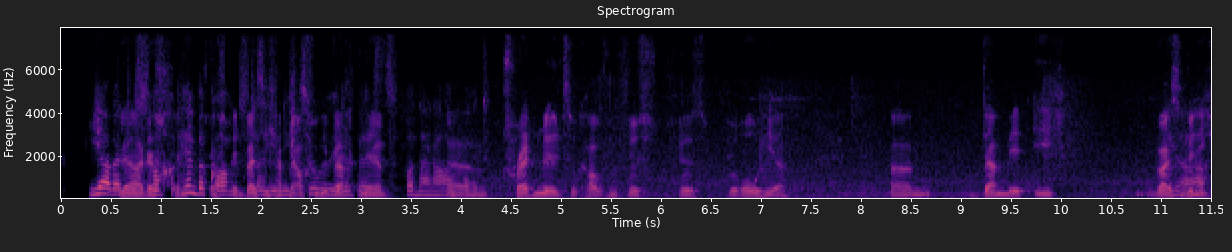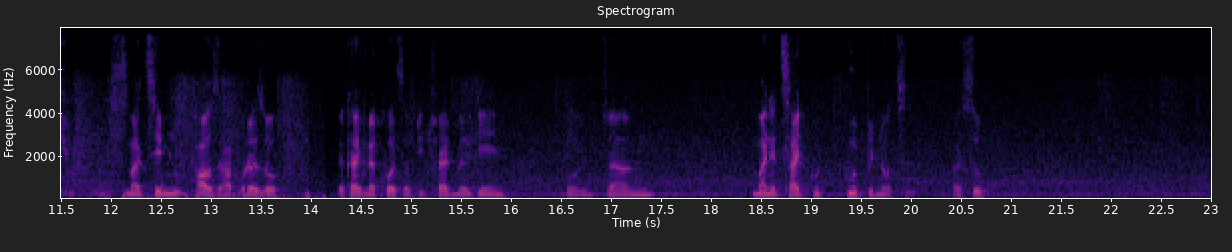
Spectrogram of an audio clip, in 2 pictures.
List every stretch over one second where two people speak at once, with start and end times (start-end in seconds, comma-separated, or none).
0.6-3.2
